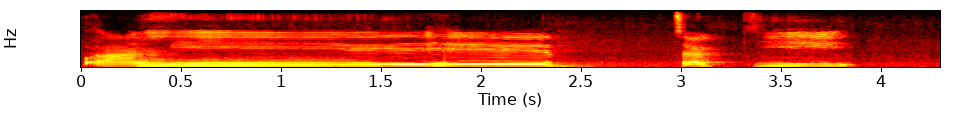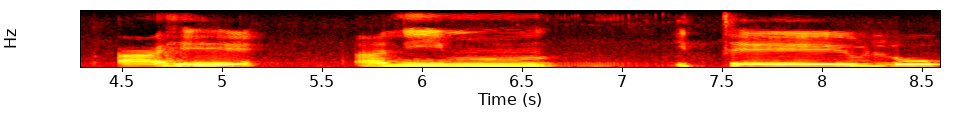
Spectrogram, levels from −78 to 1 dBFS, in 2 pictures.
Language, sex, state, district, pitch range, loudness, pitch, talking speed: Marathi, female, Maharashtra, Chandrapur, 225-235 Hz, -14 LUFS, 230 Hz, 55 wpm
